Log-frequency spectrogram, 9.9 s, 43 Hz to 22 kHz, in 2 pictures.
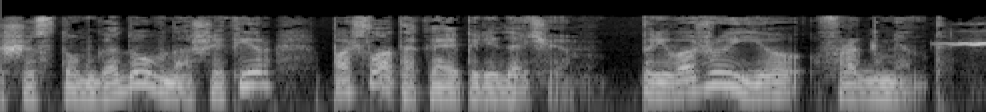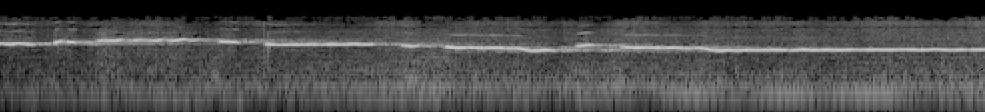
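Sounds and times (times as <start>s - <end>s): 
speech: 0.1s - 4.8s
whistled melody of clandestine radio station call sign: 4.7s - 9.8s.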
